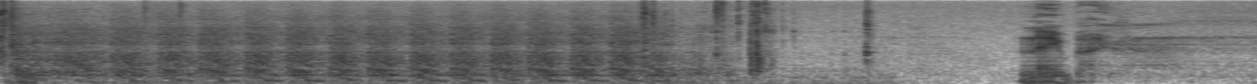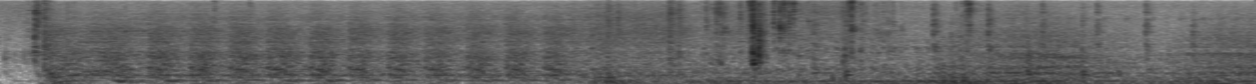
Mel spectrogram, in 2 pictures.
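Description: Car engine starting after a battery check: jangling keys and mechanical clatter, a brief pause, then the engine catches and settles into a steady mid-pitched running drone, with someone talking over it.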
